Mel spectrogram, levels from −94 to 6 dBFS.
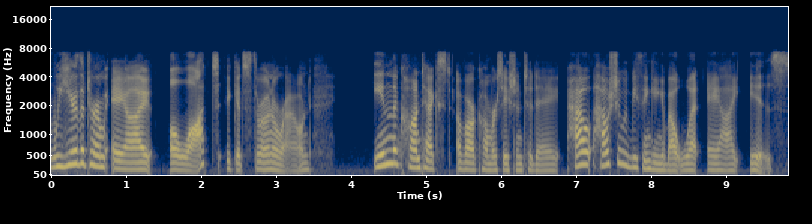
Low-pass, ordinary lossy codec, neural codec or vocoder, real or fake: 7.2 kHz; Opus, 64 kbps; none; real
